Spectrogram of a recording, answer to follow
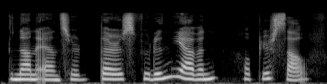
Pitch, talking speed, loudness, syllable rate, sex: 245 Hz, 200 wpm, -18 LUFS, 6.0 syllables/s, female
